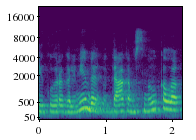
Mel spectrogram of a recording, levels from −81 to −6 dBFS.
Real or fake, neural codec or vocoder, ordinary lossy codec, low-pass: real; none; AAC, 48 kbps; 10.8 kHz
